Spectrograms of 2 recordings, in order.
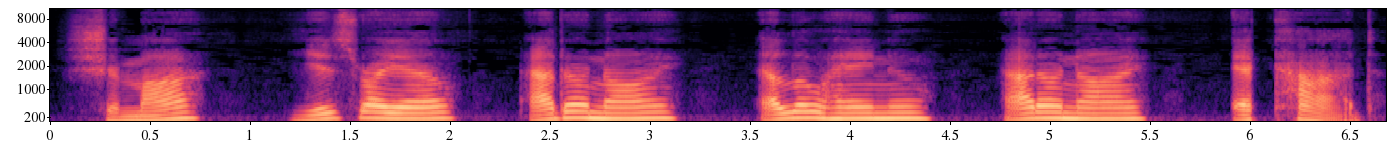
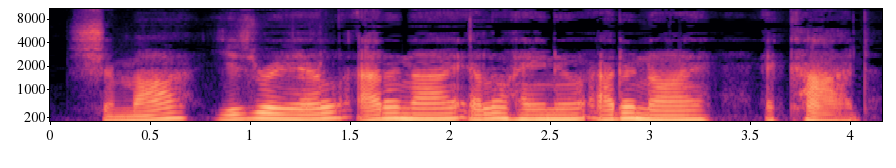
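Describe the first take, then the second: First: The line is recited slowly and deliberately. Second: The line is recited at a normal pace.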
